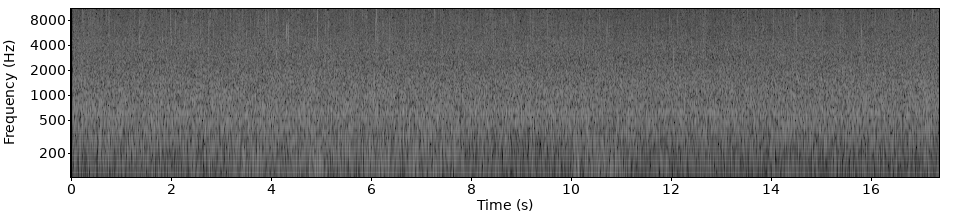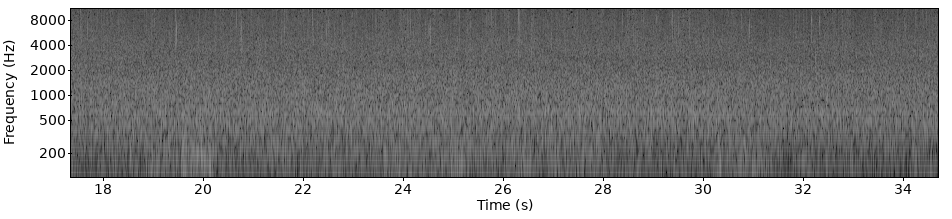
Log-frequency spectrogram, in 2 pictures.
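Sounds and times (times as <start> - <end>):
rain in a city: 0.0 - 34.7.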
